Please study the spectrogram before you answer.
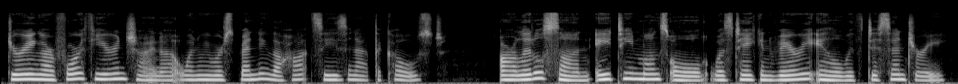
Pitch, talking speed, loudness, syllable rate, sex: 215 Hz, 175 wpm, -15 LUFS, 4.6 syllables/s, female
